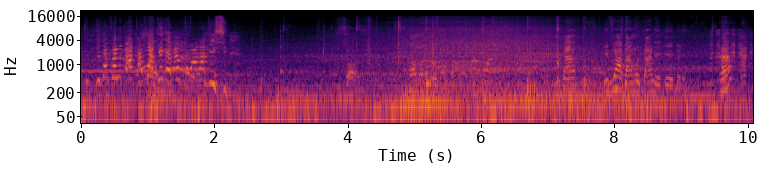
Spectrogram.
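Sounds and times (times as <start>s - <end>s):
voices talking: 0.0s - 2.7s, 3.7s - 10.0s.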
